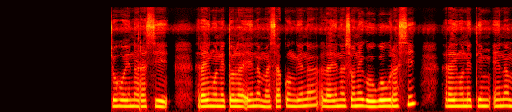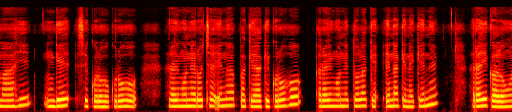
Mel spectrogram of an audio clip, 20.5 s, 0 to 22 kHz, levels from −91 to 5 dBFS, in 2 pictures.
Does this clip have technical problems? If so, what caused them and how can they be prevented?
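Yes. The speech opens in an audio dropout to silence that is already under way when the clip starts and lasts until 2.22 s. The gap is silent with no room tone, and the speech comes in mid-flow when the signal returns. The likely cause is that the input was briefly lost through a loose connection, a link failure or a mute while the recorder kept writing samples. Prevent it by securing connectors, confirming input levels before recording, and monitoring the signal continuously.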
